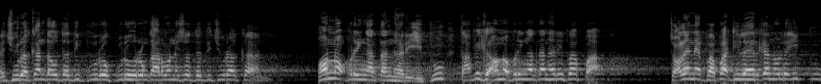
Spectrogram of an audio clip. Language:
Indonesian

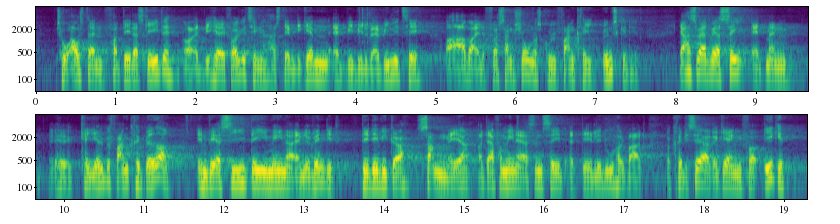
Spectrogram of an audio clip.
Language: Danish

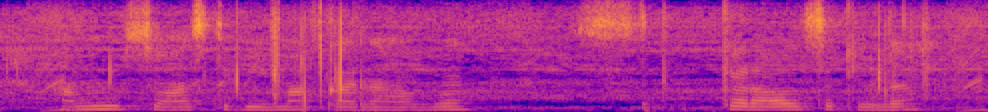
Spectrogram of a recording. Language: Bhojpuri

